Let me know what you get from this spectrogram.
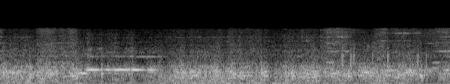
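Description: Steam-hauled wooden railway carriage running along the track: a steady rumble and rattle of wheels and bodywork, with a brief squeal about a second in.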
